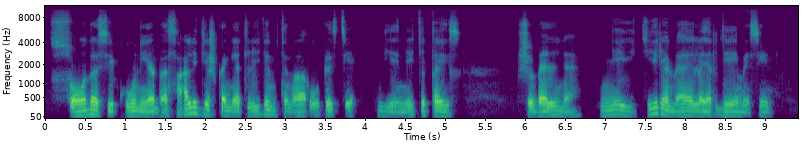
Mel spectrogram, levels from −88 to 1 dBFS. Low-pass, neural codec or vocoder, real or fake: 9.9 kHz; codec, 44.1 kHz, 2.6 kbps, SNAC; fake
